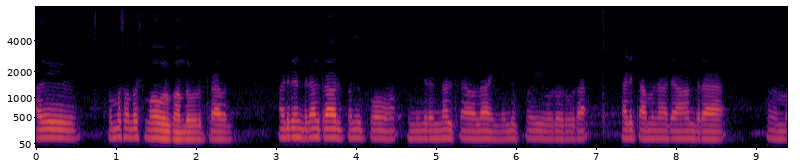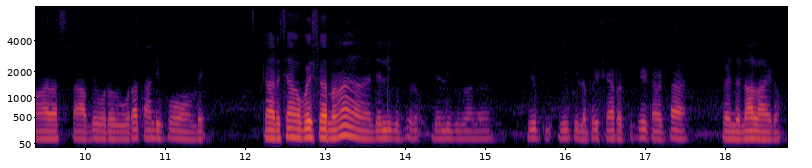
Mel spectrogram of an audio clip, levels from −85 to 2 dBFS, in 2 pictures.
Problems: low volume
